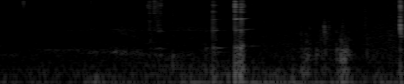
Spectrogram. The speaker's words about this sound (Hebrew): אז עשית לי חשק ל... ללחיים. יאללה, נעשה לחיים. איזה לחיים קטן.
